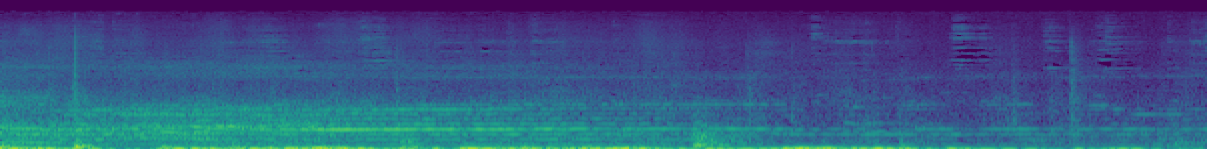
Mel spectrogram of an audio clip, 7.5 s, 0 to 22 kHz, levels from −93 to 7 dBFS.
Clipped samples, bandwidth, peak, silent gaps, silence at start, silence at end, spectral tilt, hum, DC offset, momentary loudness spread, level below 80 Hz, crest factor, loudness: under 0.1%; 7.8 kHz; -4 dBFS; none; 0 s; 0 s; -7 dB/octave; none; under 0.1%; 20 LU; -24 dBFS; 14 dB; -27 LUFS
